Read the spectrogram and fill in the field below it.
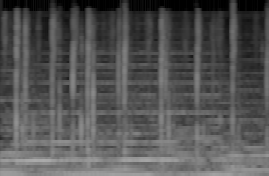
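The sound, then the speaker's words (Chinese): Rapid running footsteps from two people in an alley, a quick, uneven patter of sharp thuds that overlap and blur together, with a low steady hum underneath. “寂静的巷子响起一阵雷雨般的脚步声，可那是两个人的脚步声。”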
